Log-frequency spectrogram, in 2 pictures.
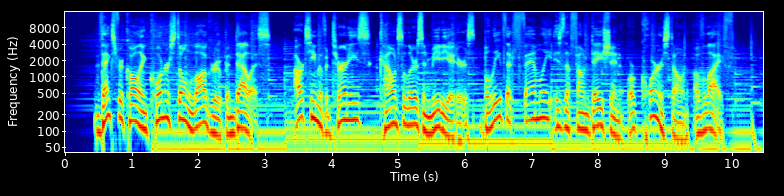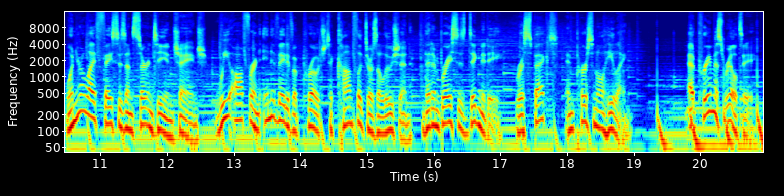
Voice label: IVR Phone American Male

